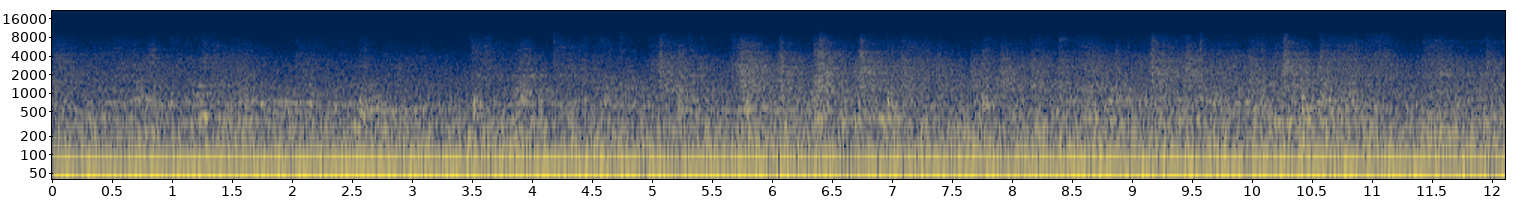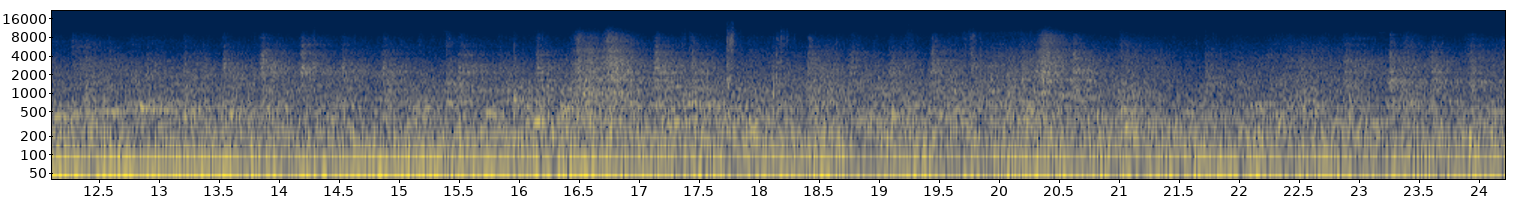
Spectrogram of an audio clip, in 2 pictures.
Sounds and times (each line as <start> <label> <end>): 0.0 machinery 24.2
